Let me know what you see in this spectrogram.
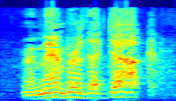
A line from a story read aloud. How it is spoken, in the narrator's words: she whispered to him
